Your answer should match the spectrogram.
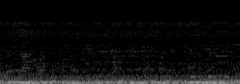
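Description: A low, steady rumble with faint voices in the background.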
